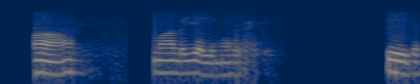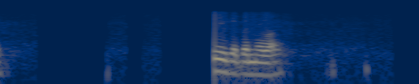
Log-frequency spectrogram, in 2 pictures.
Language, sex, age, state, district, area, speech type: Dogri, male, 30-45, Jammu and Kashmir, Reasi, rural, conversation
